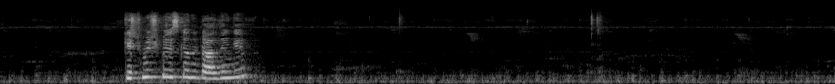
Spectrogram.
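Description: Liquid simmers softly in a pan.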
